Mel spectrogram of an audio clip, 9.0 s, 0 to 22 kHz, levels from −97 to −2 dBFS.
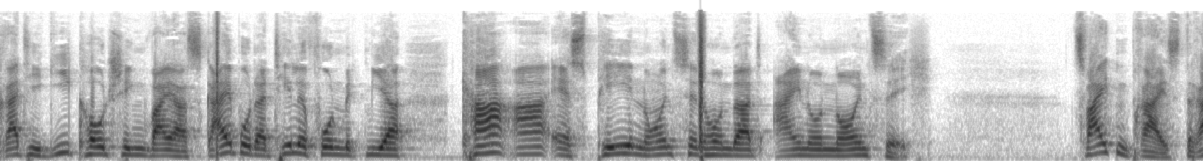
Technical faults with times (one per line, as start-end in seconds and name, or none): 1.60-1.65 wireless microphone noise hit
5.22-5.29 wireless microphone noise hit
